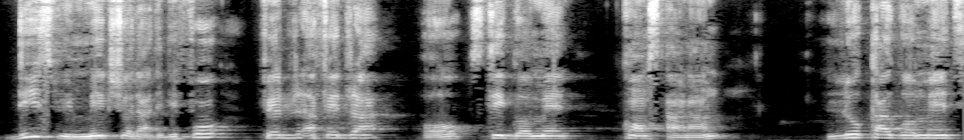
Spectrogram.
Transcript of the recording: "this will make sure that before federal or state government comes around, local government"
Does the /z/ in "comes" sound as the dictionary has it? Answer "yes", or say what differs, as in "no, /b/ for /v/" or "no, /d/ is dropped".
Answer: no, /s/ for /z/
